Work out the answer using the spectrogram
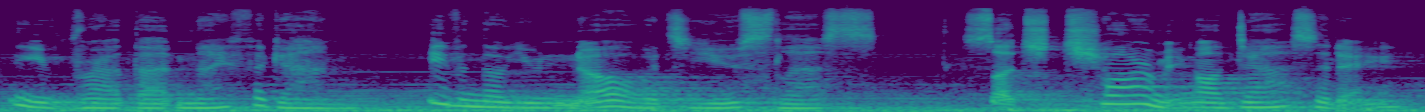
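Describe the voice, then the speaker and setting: A woman voicing a towering, imperious princess who speaks in a booming, magically amplified voice, slow, grand and condescending. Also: lively intonation, exaggerated voice. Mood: commanding. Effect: booming, magically amplified voice with long reverb. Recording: long reverb over game music.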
